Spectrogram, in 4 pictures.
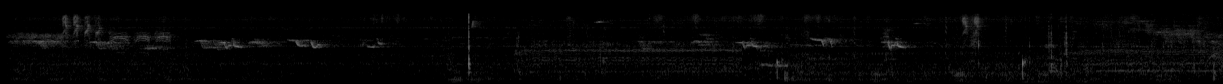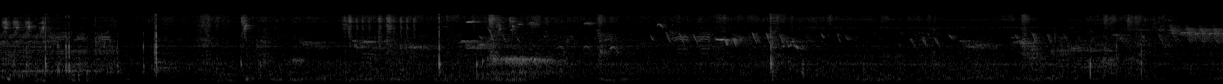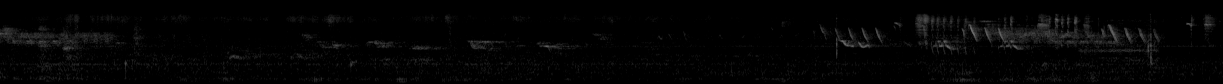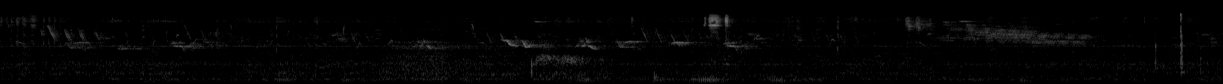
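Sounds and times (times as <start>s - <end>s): birds chirping and singing: 0.1s - 47.8s.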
